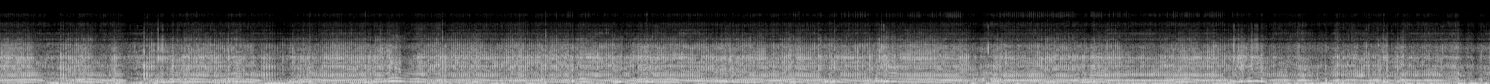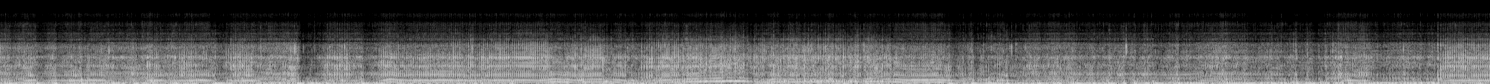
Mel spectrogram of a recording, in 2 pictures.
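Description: A car engine running loudly and continuously, its pitch rising and falling again and again as the revs change.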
